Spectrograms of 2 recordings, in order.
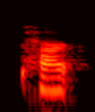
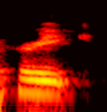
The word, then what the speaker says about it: Parikh: Next, I'll ask Park. Pardon me. Sorry if I didn't pronounce that correctly. Hi. That's okay. It's Parikh. Parikh, thank you.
